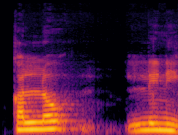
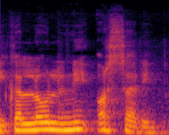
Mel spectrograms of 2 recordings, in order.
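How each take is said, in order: First: Slow spelled-out word. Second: Said in the usual way. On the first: Shown as a demonstration. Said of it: "निम्नगा बोलते हैं और तिरणी बोलते हैं और". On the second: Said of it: "ठीक है, कल्लोलिनी और सरी।".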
